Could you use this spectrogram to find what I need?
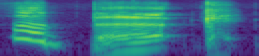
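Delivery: a lightly voiced scoffing dad; scornful father. A narrator's reading. Father scoffing at his daughter's request, lightly voiced.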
